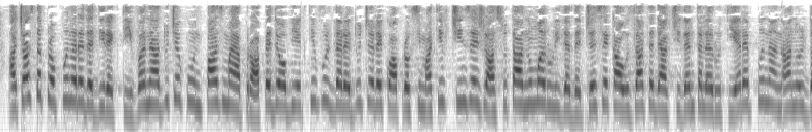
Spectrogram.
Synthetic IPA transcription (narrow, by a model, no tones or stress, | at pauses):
at͡ʃast̪əpɾo̞pune̞ɾe̞d̪e̞d̪iɾe̞kt̪ivəne̞ad̪ut͡ʃe̞kuːnpasmajapɾoape̞d̪e̞o̞bje̞kt̪ivuld̪e̞ɾe̞d̪ut͡ʃe̞ɾe̞kuapɾo̞ksimat̪iv̥t͡ʃinze̞t͡ʃʲlasut̪əanuməɾulujd̪e̞d̪e̞t͡ʃe̞se̞kauzat̪e̞d̪e̞ak̚t͡ʃid̪e̞nt̪e̞le̞ɾut̪ie̞ɾe̞pɨnəɨnanuld̪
